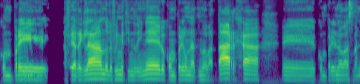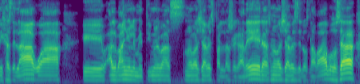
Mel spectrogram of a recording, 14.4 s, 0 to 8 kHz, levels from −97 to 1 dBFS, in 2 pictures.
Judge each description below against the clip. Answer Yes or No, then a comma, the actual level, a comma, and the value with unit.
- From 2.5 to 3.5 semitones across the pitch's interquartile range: No, narrow, 1.9 semitones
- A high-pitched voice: No, low, 115 Hz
